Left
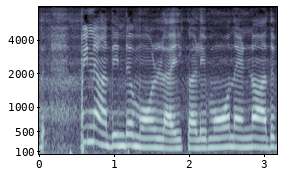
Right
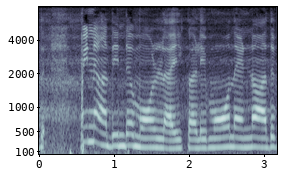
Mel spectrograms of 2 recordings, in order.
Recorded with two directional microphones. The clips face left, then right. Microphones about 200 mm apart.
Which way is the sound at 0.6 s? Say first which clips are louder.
Left 3 dB; 55° left (ahead or behind).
